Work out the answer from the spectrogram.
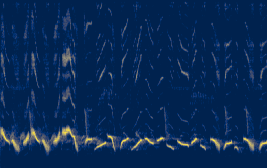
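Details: Chinese hwamei singing in the prized long ngũ trường style with an unmistakable forest voice: loud, clear whistled notes that slide up and down, delivered as a quick, uneven string of short phrases with no other sounds.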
